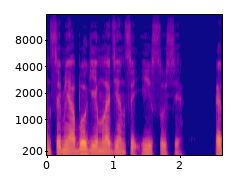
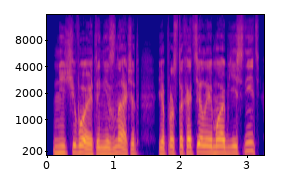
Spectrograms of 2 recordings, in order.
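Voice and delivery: raised, higher quarrelling voice; heated defence; 6 semitones higher, 5 dB louder than usual. A narrator's reading. Wife justifying herself to shouting husband, heated. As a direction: argue back forcefully.

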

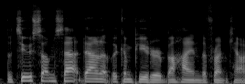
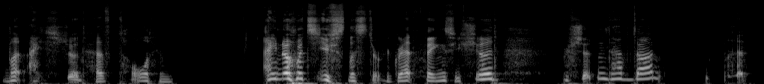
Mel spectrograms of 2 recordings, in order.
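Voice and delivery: shaky sad; 11 semitones higher than usual. Acted. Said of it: "He sighed shakily".

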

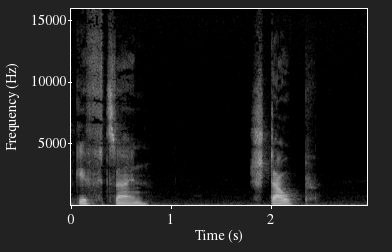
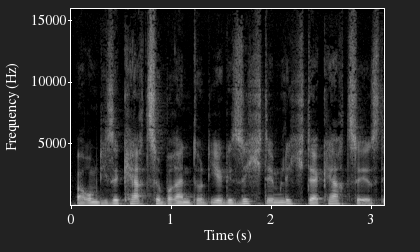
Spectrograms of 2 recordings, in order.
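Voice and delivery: ordinary talk

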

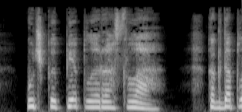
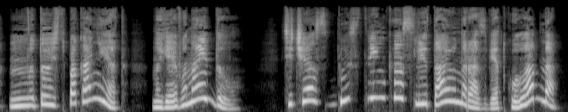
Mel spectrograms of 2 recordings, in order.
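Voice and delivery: put-on much higher elf girl voice; 8 semitones higher than usual. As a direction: chirp it like an eager elf.

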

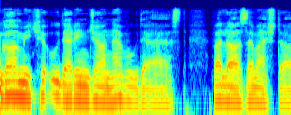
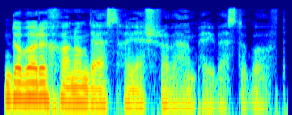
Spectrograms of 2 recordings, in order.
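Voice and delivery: plain reading voice

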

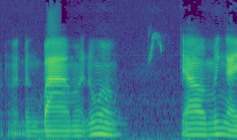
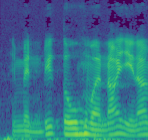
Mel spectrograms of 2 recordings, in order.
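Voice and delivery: ordinary talk, nothing marked

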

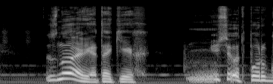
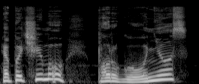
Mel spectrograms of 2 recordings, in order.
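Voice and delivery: honeyed, higher-pitched question; sweetly needling; 7 semitones higher than usual. A narrator's reading. Brother-in-law catches Ivan out, sugary. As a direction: ask with mock sweetness. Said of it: "сладко спросил Владимир".

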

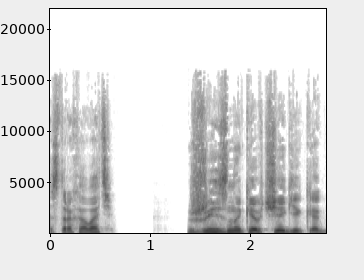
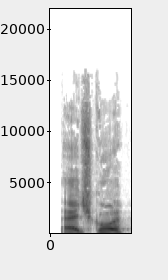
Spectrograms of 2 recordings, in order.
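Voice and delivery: high, loud happy cheer; joyful; 8 semitones higher, 6 dB louder than usual. Acted. Gosha celebrating the recruits, a high loud happy cry. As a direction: cheer like scoring a point. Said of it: "радостно произнёс Гоша".

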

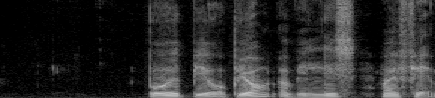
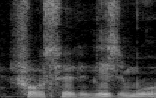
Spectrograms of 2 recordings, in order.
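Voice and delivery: ordinary delivery, nothing marked

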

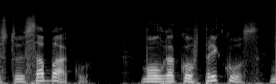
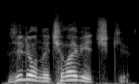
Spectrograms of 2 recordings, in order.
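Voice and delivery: joking; 6 semitones higher than usual. A narrator's reading. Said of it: "усмехнувшись, отшутился".

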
